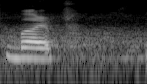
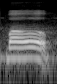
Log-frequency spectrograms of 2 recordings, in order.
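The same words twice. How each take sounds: First: ਬਰਪ with an audible R before the P; wrong pronunciation demo. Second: ਬਰਪ with a silent R, loud; correct pronunciation demo. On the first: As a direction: sound out the R in ਬਰਪ. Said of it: "ਬਰਪ ਨਹੀਂ". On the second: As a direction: drop the R in ਬਰਪ, long vowel into P. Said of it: "ਇਹਨੂੰ ਆਪਾਂ ਬਰਪ ਨਹੀਂ ਕਹਿਣਾ". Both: Shown as a demonstration.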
